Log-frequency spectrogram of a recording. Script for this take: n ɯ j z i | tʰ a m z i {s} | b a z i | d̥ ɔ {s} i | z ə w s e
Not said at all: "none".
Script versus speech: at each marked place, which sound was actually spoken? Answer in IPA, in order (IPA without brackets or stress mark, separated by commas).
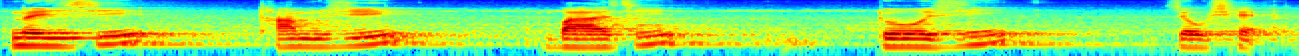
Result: none, z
